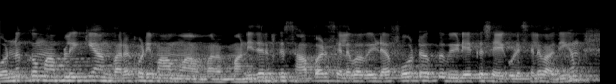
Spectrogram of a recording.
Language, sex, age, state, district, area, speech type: Tamil, male, 18-30, Tamil Nadu, Dharmapuri, rural, spontaneous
